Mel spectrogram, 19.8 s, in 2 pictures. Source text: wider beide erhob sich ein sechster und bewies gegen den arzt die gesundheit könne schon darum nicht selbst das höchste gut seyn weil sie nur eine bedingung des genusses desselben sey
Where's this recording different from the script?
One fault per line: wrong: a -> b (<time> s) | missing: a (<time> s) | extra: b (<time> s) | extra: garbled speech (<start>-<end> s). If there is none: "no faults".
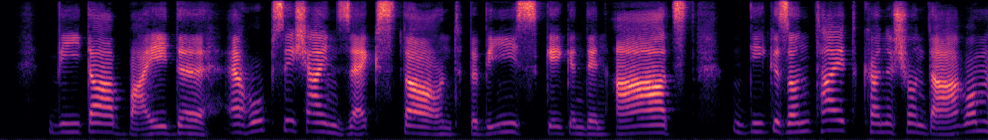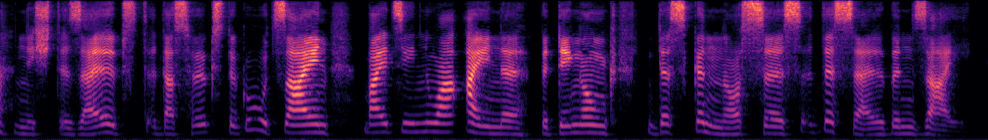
no faults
